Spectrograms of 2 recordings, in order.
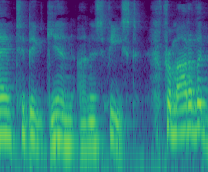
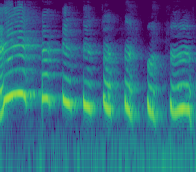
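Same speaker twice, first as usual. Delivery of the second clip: high shrieking witch cackle; witch's cackle. A narrator's reading. The witch laughs aloud as her hat nearly blows off, high cackle. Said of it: "The witch laughed aloud".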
